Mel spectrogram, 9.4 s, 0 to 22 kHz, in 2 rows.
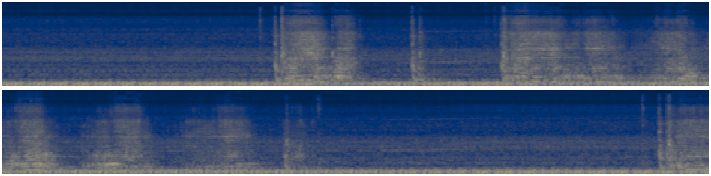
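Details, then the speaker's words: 1978 Ford F-150 plow truck being revived, on a jump from another truck: slow, labouring starter churn that never gains speed or catches; owner suspects the battery is shot. Slow cranking, no start. "there does not seem to be a whole lot of cranking power we're going to try [Music] [Music] again I can hear it bogging down my truck I think it the battery itself is pretty much shot"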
